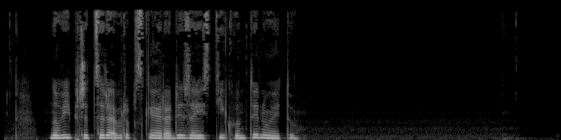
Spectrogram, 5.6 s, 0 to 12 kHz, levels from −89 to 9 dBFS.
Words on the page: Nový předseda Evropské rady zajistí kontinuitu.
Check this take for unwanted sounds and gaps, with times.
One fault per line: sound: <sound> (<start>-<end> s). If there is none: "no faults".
no faults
